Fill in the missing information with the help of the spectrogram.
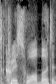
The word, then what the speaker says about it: Chris Warburton: And today I'm joined by Chris Warburton.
